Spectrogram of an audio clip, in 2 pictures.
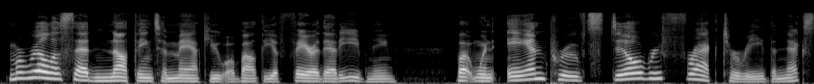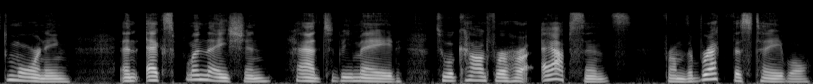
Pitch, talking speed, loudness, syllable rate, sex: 170 Hz, 125 wpm, -19 LUFS, 4.1 syllables/s, female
